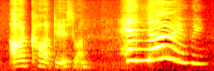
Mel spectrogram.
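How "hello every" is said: pixie-like put-on voice, higher pitch. Trying an impression of Tyler Oakley: pixie-like Tyler Oakley impression. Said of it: "Why is that really pixie-like?".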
